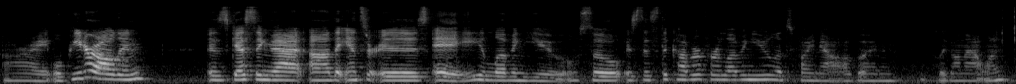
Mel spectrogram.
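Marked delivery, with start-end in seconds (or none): none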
